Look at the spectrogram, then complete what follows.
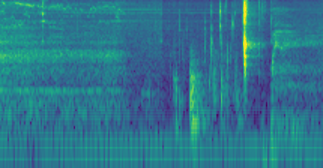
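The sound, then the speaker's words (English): Whiskey made with millet in Minnesota poured into a small dram glass: a few short, soft splashy gurgles and one sharp glassy clink, set over a steady low hum with no talking. “So let's pour a little in the dram here and take a taste.”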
